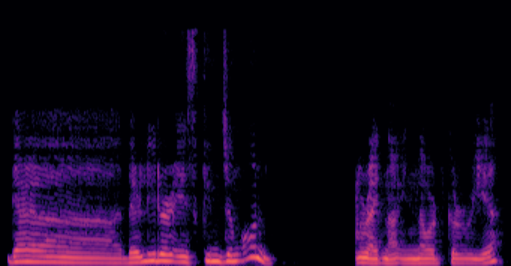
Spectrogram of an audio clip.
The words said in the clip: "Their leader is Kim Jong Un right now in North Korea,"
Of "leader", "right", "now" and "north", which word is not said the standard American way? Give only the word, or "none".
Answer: north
